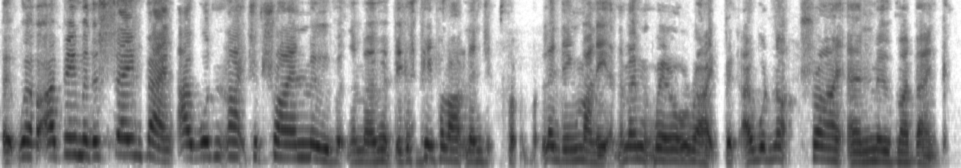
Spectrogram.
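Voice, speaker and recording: Here an older woman from England, owner of an independent bookshop, rambles through a relaxed interview chat full of restarts and side comments. She speaks at a normal pace with few pauses in a mellow mid-range voice, though the recording is rough.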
